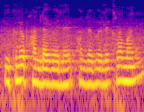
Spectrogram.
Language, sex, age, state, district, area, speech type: Bodo, male, 60+, Assam, Chirang, urban, spontaneous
